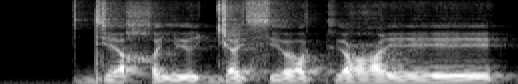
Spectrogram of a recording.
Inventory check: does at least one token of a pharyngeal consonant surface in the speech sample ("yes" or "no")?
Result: yes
